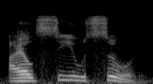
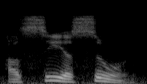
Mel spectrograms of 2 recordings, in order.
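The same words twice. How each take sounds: First: Every word is said fully and clearly. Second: The words are shortened and run together.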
